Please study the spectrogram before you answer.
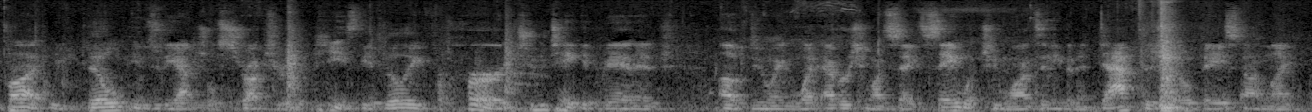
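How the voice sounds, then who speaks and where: A man's voice: sits low, steady tone, brisk. A man, a theater director, chatting loosely to an audience before a show, with many fillers and restarts. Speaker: theater director giving a pre-show talk. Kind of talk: casual pre-show talk to an audience. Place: theater auditorium. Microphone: held microphone heard from a distance. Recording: echoey theater, far from the mic, noisy.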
